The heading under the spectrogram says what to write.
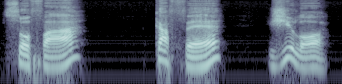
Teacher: todas essas palavras que tem a tonicidade na última sílaba fazem uso do acento agudo sílaba forte a última sílaba sofá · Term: oxítonas, oxítona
